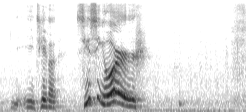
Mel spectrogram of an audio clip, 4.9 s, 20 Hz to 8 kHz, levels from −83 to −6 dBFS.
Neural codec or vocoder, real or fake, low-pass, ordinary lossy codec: none; real; 7.2 kHz; none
